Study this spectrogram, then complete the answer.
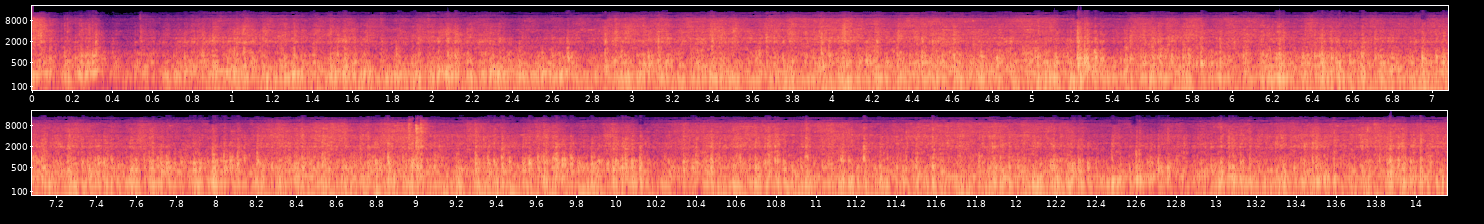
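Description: Tyres rattle over rough gravel.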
